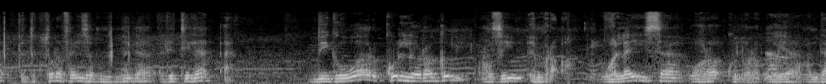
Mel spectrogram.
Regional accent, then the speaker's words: Egypt; أغنى واحد وفخور جدا إن أنا أكون مصري وسط هذا الجمهور العظيم

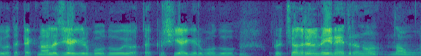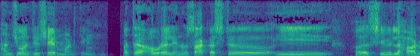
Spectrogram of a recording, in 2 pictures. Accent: Vijayapura, Karnataka, India; also born or lived in Bengaluru; ನಂತರ ದಿನಗಳಲ್ಲಿ ನಾವು ಬೆಂಗಳೂರಿಗೆ ಶಿಫ್ಟ್ ಆಗಿ ಅಲ್ಲಿ ವರ್ಕ್ ಮಾಡಿ ಆಮೇಲೆ ಹೊಳ್ಳಿ ಮರುಳಿ ಗೂಡಿಗೆ ತಂದಂಗೆ ಬಿಜಾಪುರಕ್ಕೆ ಬಂದೇವಿ.

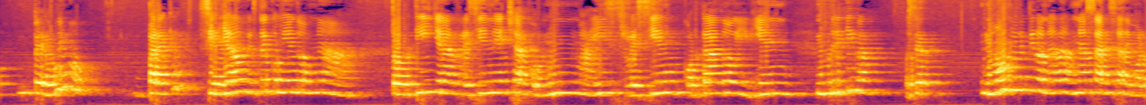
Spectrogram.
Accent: Mexico; que no lo podamos parar como mexicanos

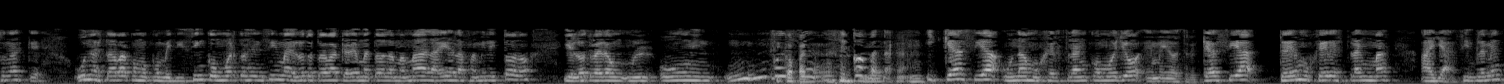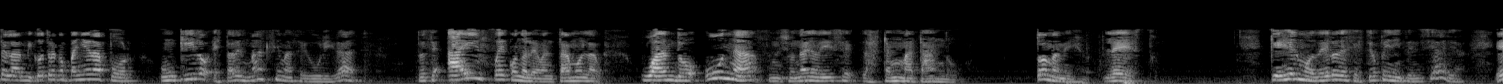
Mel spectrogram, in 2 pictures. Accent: Guayaquil, Guayas, Ecuador; porque yo soy de Guayaquil.

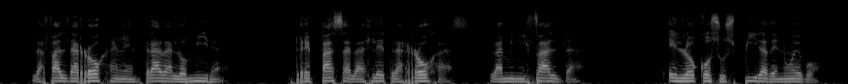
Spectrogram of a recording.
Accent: Acapulco, Guerrero, Mexico; now in Mexico City, Mexico; Y yo que vengo del calorcito de Acapulco, pues tengo que abrigarme bien porque este frío está un poco congelante

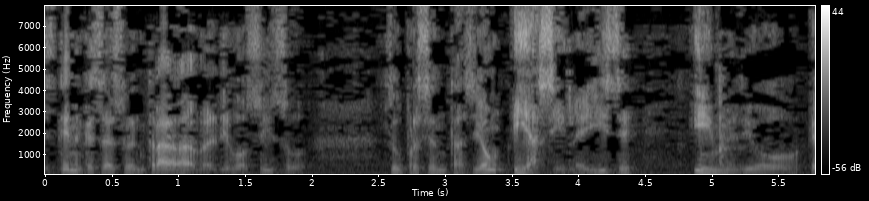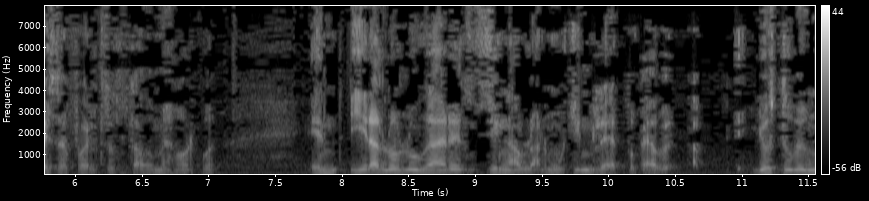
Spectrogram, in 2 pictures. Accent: El Salvador; Me decían, vea, ¿de dónde eres? El Salvador, le decía.

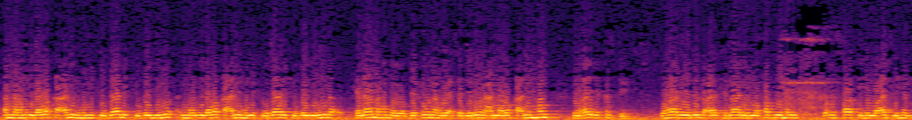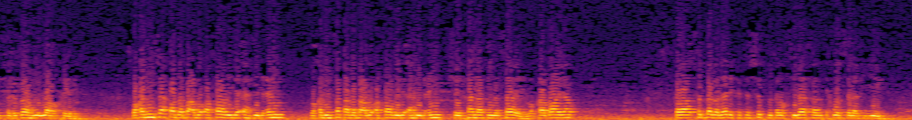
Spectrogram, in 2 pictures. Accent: Algeria; خاصة بعد توالي الفتن على بلادنا الجزائر

